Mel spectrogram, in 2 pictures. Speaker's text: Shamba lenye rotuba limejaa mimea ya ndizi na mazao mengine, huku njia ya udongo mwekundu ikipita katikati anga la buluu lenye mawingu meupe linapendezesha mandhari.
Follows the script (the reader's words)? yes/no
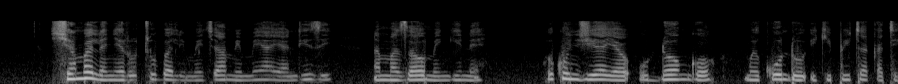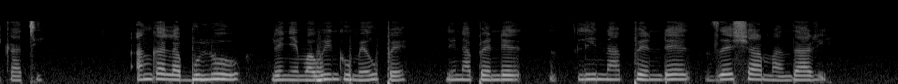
yes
